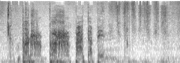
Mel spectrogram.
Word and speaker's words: Patapim: Patapim is going to be hard to pronounce accurately in this video, because I have to do that patapim, patapim, patapim with a trill.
